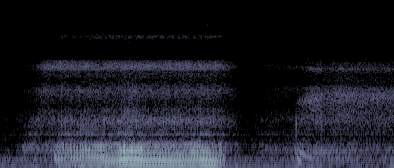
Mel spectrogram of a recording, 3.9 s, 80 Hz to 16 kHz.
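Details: A Big Brother Brasil 19 contestant open-mouth snoring in bed: one long, loud, rattling inhaled snore followed by a quieter breath out.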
